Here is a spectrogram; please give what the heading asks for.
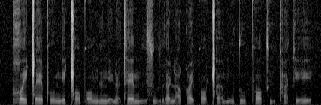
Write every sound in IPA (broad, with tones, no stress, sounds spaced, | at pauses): ʁʷ e˥ ǁ ɛ˧ pʰ o˩ ŋ e˥ ǁ ɔ˧ pʼ ɔ˩ ŋ ɨ˥ n̪ e˩ ɳ ɐ˩ tʰ ɛ˥ m ɨ˩ s u˩ r ɐ˧ ɳ a˩ qʷ e˧ pʼ ɔ˧ ǁ ɐ˩ m u˧ t̪ u˥ pʰ ɔ˥ kʰ ɨ˩ pʰ a˩ kʰ e˧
